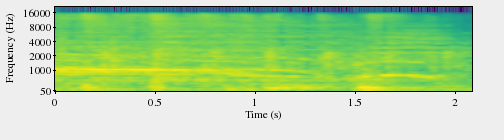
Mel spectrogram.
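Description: Audience cheering after an introduction, with a long drawn-out whoop that rises and slowly falls, then a shorter whoop near the end.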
